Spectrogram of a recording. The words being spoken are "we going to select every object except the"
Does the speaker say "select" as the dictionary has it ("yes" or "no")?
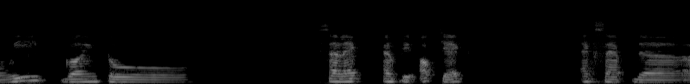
yes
